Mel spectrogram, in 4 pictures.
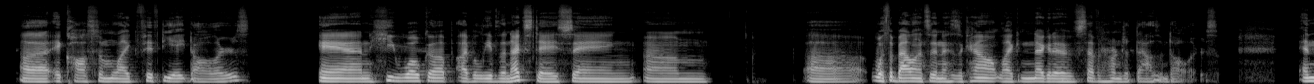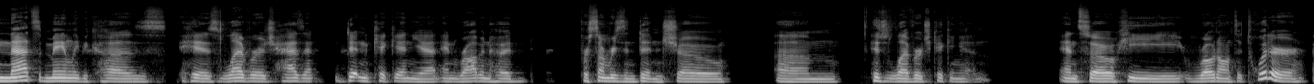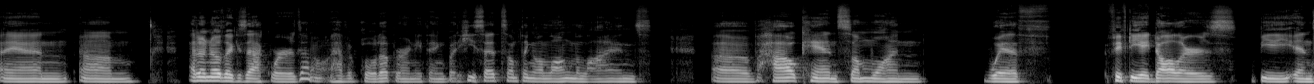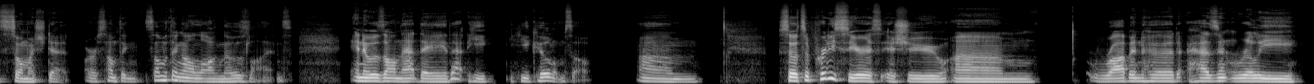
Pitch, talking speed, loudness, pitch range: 140 Hz, 145 wpm, -21 LUFS, 130-150 Hz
